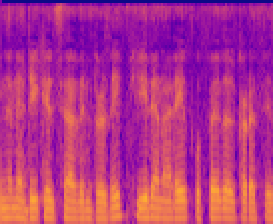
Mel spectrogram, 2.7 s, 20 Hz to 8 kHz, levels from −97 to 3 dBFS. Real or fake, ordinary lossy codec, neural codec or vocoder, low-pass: fake; none; codec, 16 kHz, 1.1 kbps, Voila-Tokenizer; none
